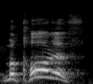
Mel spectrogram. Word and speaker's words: McAuliffe: McAuliffe.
